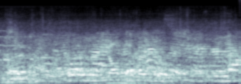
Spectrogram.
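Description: People talking over one another: chatter of several voices.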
